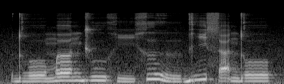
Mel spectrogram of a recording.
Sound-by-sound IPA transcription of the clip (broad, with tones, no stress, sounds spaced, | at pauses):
dʱ oː˩ m ʌː˧ n d͡ʒ uː˧ x iː˩ x ɯ˥ ɦ ɯː˩ ɡʱ i˥ s a̰˧ n d oː˧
